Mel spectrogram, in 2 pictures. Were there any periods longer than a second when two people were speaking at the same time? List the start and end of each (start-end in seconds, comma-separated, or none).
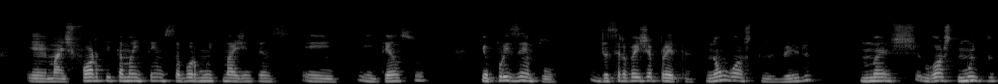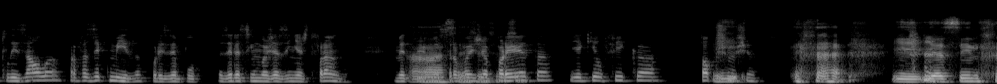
14.0-15.3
